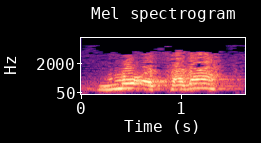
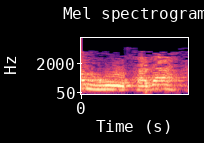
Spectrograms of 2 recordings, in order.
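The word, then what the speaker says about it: مؤصدة: اِنَّهَا عَلَيْهُمْ مُؤْصَدَه یا مُؤْصَدَه هر دو درسته، یعنی مُؤْصَدَه اصل مُؤْصَدَه و بعد به اصطلاح علمای سر تخکیف همزه می شود و مُؤْصَدَه تلفظ می شود.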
